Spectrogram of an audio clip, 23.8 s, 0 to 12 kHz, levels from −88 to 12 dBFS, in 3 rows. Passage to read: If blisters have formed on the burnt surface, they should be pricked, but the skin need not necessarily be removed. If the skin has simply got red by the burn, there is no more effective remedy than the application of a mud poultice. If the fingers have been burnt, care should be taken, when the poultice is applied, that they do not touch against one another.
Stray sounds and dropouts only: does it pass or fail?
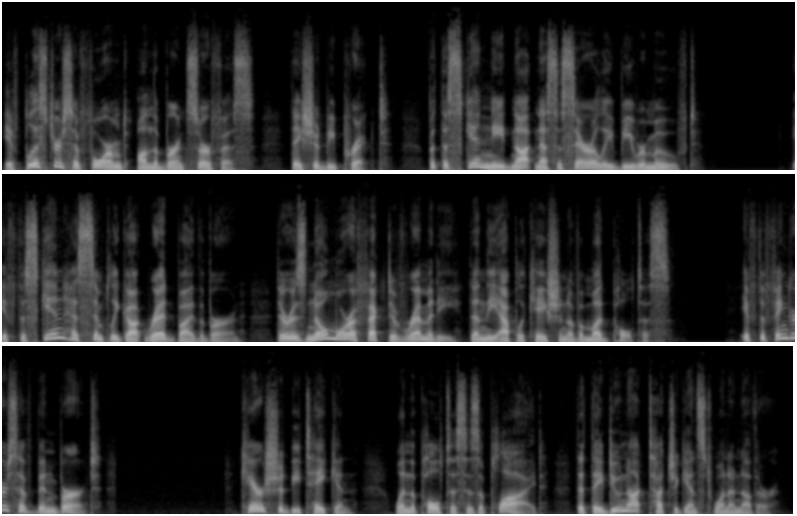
pass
